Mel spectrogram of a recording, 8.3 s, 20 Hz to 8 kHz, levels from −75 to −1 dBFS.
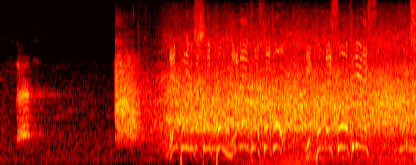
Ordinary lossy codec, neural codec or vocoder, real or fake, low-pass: none; none; real; none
